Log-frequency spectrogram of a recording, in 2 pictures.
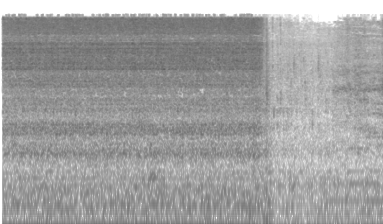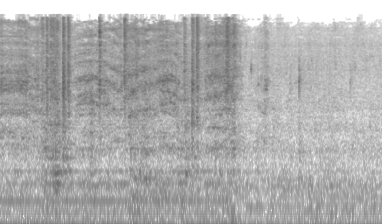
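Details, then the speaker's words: Washing machine making an odd noise; irregular metallic clicks and scrapes under the sloshing churn from a foreign object such as a bra wire trapped between drum and tub; foreign object in drum. "not right that's really not right [Music] okay it was quite evident there was something not quite right with this"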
